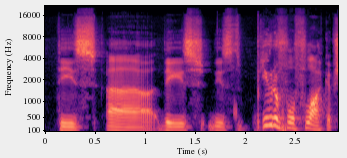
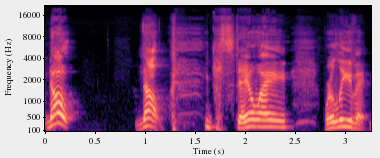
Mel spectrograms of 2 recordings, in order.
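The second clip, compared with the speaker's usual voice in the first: higher-pitched, hurried-to-leave mock panic; alarmed refusal; 7 semitones higher, 4 dB louder than usual. Odysseus refusing the islanders' flowers, mock alarm. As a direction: back off in comic alarm.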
